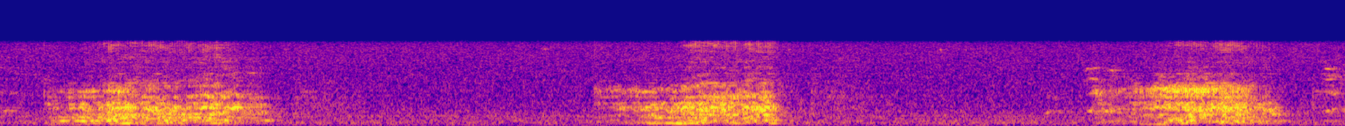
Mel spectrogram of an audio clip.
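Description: Three loud, rough, rattling snores on the in-breath, about one every five seconds, with quiet pauses between.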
